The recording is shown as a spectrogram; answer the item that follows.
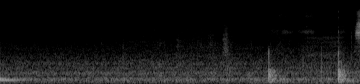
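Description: Chalk or a marker writes on a board in a classroom during a math lesson, mostly as a faint steady scratching under a low room hum. Two sharper strokes come near the end, and no one speaks.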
